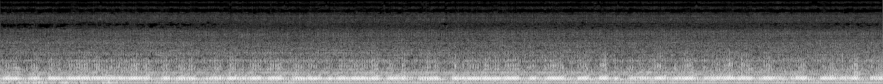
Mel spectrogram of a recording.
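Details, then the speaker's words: Test motor running on a freshly rebuilt, chem-dipped carburetor from a 1972 Evinrude 9.5 HP outboard: steady, even buzzing two-stroke note at constant speed with no misses or surging; the rebuilt carb tested fine. "As you can see, the carburetor tested just fine."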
